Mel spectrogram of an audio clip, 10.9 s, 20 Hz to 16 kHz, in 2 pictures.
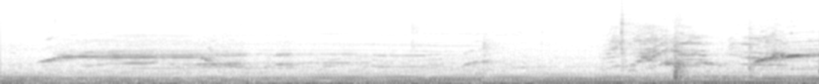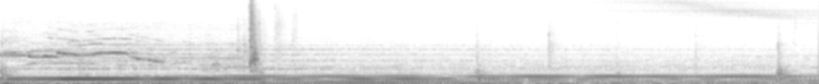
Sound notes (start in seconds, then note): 4.8 ominous music; 4.9 woman screaming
